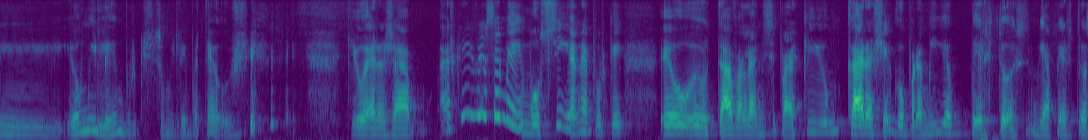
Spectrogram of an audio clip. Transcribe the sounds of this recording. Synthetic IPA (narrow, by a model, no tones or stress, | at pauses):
iewmɪlẽmbɾʊki̥t̪omɪlʔẽmbɾat̪ɛo̰ʒɪ | kɪewɛɾɐʒaaʃʊ̥kɪviɐ̃semeumosĩɲɐnɛpoɾke | ewewt̪avɐlanesɪpaɾkɪũkaɾɐʃeɡopɾɐmĩɐpeɾt̪osmĩɐpeɾt̪o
